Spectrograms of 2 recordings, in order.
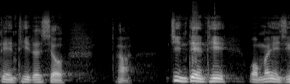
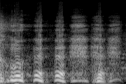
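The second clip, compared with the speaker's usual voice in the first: hearty laugh; 4 semitones higher, 3 dB louder than usual. Real, not acted. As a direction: laugh out loud at the story. Laughing at the child's story. (哈哈大笑)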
